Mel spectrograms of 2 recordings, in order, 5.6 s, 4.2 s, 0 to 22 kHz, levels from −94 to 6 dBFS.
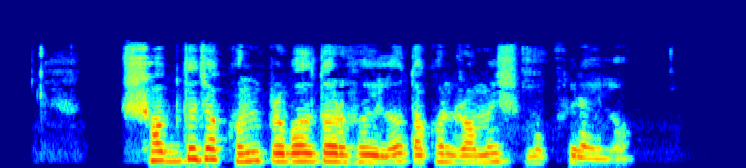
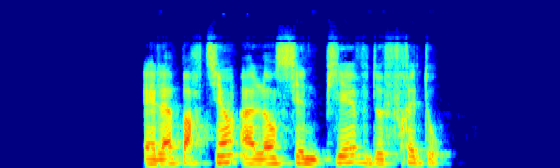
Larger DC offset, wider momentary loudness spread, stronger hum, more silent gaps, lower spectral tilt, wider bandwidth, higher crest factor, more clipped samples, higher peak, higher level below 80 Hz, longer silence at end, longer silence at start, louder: neither; first, 15 LU vs 11 LU; neither; neither; first, -7 dB/octave vs -5 dB/octave; second, 7.6 kHz vs 9.4 kHz; about the same, 18 dB vs 18 dB; neither; about the same, 0 dBFS vs -2 dBFS; about the same, -60 dBFS vs -64 dBFS; about the same, 0.9 s vs 0.9 s; second, 0.95 s vs 1.1 s; about the same, -16 LUFS vs -18 LUFS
